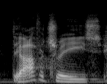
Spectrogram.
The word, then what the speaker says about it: Diotrephes: There's two ways to pronounce that in the Greek biblical Greek or classical Greek. We'll go with biblical Greek. Diotrephes, who loves to be first among them, does not accept what they say.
